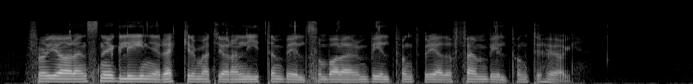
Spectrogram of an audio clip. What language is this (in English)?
Swedish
